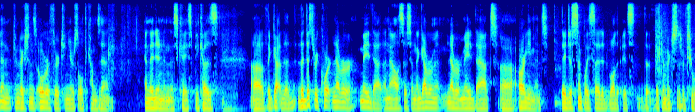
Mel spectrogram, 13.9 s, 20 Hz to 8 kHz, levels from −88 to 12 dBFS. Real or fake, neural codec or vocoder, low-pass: real; none; 7.2 kHz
